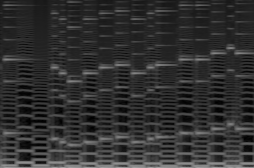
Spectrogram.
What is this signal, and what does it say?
There is no code.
